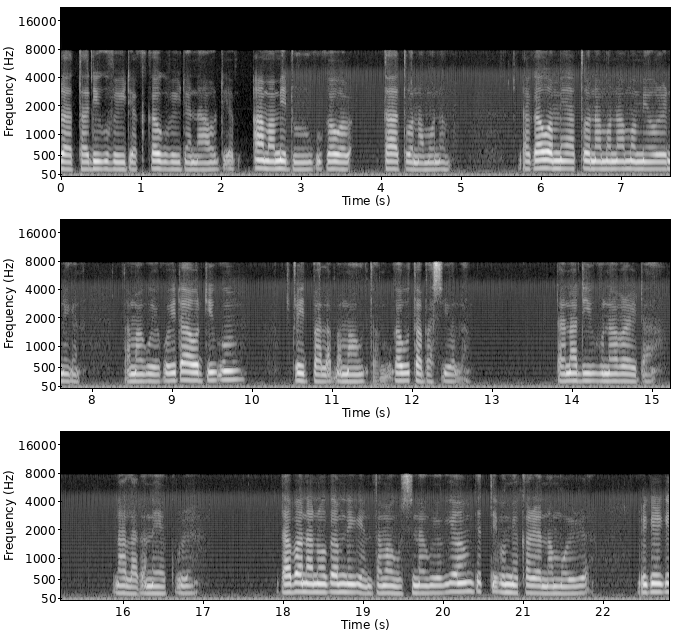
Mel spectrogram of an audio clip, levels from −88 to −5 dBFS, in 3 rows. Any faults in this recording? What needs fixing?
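A mains buzz starts at 2.80 s and runs to the end of the speech. Switching spikes, twice in every 60 Hz mains cycle, leak into the signal path and produce a raspy tone roughly 25 dB below the voice. On a spectrogram it appears as evenly spaced horizontal lines at multiples of 60 Hz, climbing toward the 7.7 kHz ceiling of the wideband telephone coding. The waveform shows a repeating spiky ripple in the pauses. It can be prevented with shielded, balanced cabling kept away from dimmers and power supplies.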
